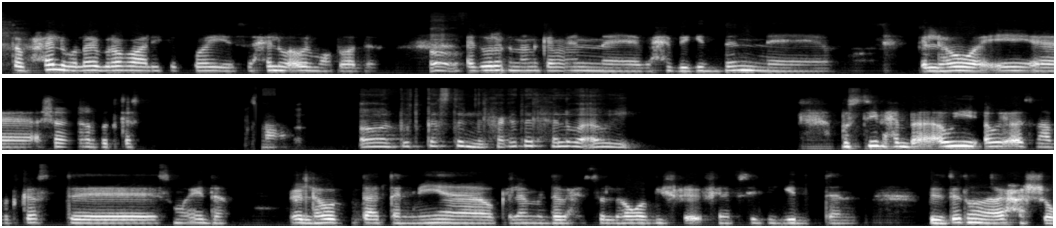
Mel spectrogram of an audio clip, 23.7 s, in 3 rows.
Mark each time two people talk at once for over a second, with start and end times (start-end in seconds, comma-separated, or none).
none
